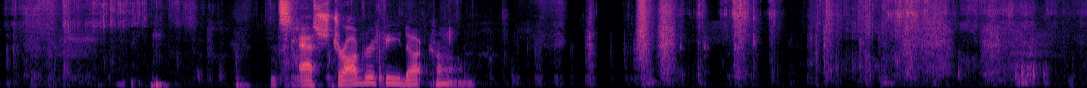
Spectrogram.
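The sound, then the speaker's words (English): Tissue paper crinkles and rustles in irregular bursts as a gift holding a framed photo is unwrapped, with a man's voice speaking briefly partway through. “Oh, there's something in the tissue paper.”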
